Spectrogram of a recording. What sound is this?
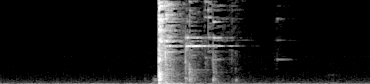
breaking ceramic cup
ceramic, cup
